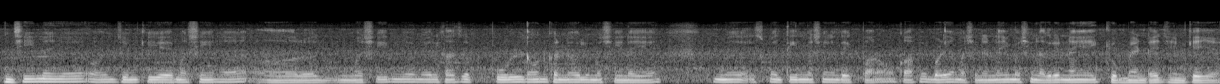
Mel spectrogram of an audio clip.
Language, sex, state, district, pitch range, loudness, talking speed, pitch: Hindi, male, Bihar, West Champaran, 100-115 Hz, -16 LUFS, 215 wpm, 110 Hz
